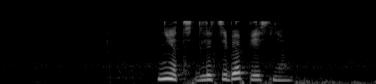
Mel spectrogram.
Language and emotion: Russian, neutral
